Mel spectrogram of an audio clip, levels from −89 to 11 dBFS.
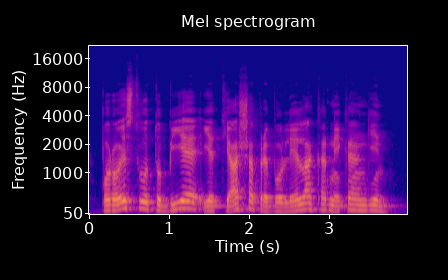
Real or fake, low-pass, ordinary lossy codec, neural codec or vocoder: real; 19.8 kHz; none; none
